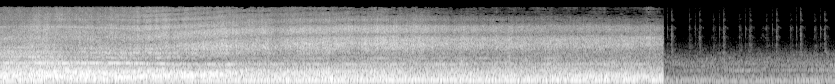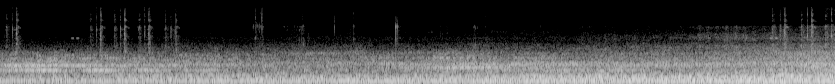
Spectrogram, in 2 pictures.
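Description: A Union Pacific freight train passing close by: a diesel locomotive and hopper cars rolling on the rails, with a wheel squeal tone that falls slightly. About eight seconds in it cuts off suddenly to a much quieter low rumble that slowly grows louder as another train approaches in the distance.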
